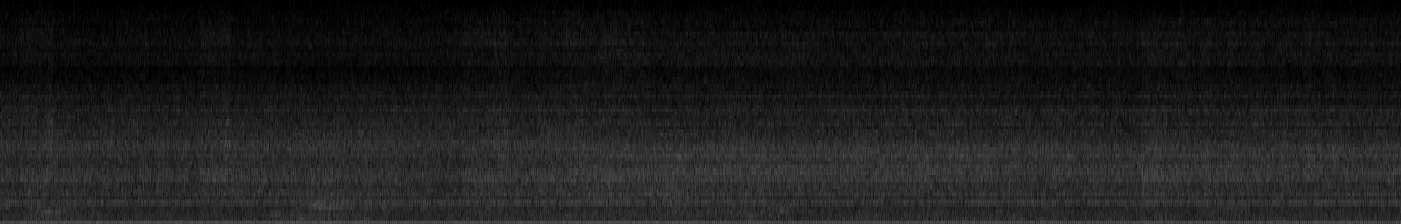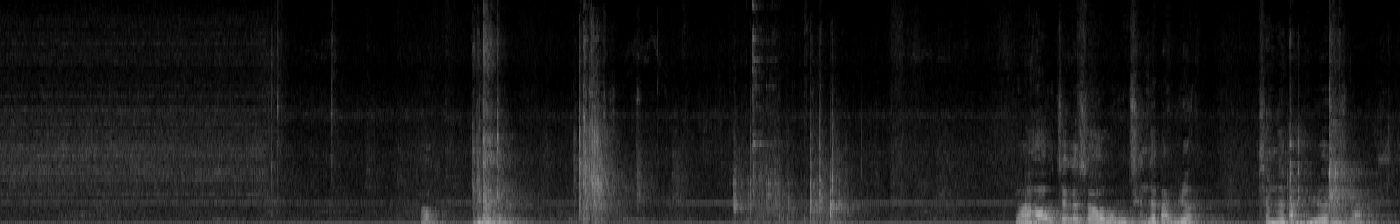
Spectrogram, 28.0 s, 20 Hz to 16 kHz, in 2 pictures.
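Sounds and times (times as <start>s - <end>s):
hot air station blowing: 15.2s - 28.0s.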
